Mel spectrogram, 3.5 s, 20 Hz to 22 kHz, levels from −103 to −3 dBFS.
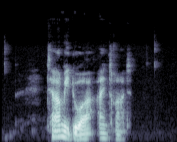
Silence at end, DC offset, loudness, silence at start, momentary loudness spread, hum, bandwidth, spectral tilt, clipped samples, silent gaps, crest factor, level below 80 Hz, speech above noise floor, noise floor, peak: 0.95 s; under 0.1%; -19 LUFS; 0.95 s; 19 LU; none; 7.2 kHz; -7 dB/octave; under 0.1%; none; 20 dB; -56 dBFS; 41 dB; -60 dBFS; -2 dBFS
